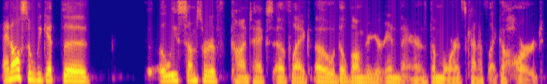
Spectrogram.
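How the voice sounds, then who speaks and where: An androgynous, mid-pitched voice co-hosts a casual podcast in a dry, close sound. The delivery rambles conversationally, dropping into acted-out asides and casual swearing while retelling scenes. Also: normal speed, dark tone, dry recording. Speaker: podcast co-host. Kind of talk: casual chat recapping a TV show.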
